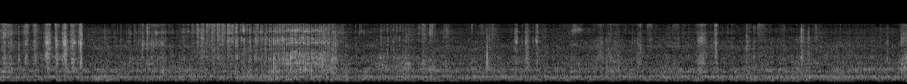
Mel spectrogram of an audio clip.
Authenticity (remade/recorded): remade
